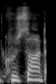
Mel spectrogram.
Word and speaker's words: croissant: Okay, that right the I have to pronounce as it's spelled croissant. I'm going to say croissant.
